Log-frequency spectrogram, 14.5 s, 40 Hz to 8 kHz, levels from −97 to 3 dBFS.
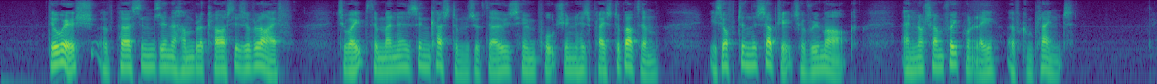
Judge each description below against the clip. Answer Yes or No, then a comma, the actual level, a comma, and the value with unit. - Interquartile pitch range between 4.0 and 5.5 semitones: No, average, 3.2 semitones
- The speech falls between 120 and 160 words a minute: Yes, average, 145 wpm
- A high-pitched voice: No, low, 110 Hz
